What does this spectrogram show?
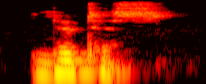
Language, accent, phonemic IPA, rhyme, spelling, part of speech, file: English, Southern England, /ˈləʊtəs/, -əʊtəs, lotus, noun, LL-Q1860 (eng)-lotus.wav
- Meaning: 1. Any member of the genus Nelumbo of aquatic plants in the family Nelumbonaceae 2. A water lily (Nymphaea), especially those of Egypt or India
